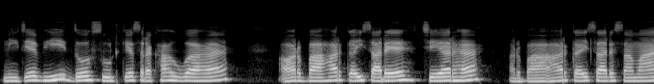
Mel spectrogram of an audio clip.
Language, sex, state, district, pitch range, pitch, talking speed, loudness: Hindi, male, Jharkhand, Garhwa, 165-185 Hz, 175 Hz, 175 wpm, -14 LUFS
